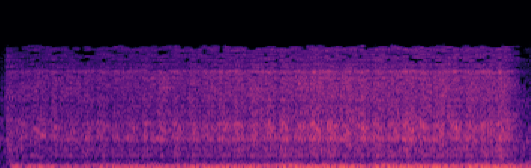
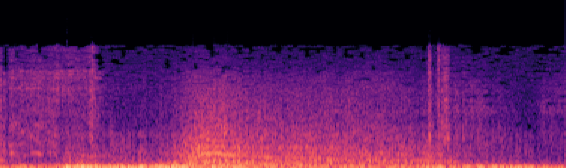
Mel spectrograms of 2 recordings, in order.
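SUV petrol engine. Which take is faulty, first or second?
first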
